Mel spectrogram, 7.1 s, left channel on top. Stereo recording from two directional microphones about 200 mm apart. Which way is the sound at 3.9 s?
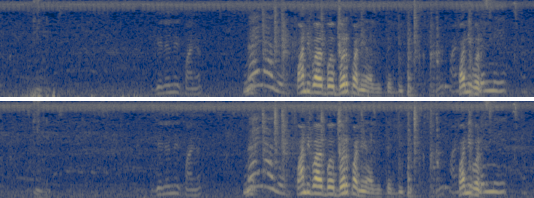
50° right (ahead or behind).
